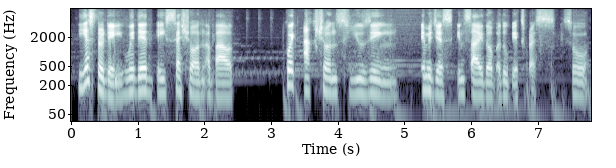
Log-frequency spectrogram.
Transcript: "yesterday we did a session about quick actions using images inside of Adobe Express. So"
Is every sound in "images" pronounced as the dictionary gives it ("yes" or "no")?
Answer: no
